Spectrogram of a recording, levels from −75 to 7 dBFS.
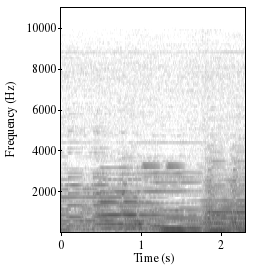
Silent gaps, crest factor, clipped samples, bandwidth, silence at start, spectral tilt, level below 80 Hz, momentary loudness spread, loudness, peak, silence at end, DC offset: none; 12 dB; under 0.1%; 10 kHz; 0 s; -7 dB/octave; -48 dBFS; 4 LU; -24 LUFS; -12 dBFS; 0 s; under 0.1%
